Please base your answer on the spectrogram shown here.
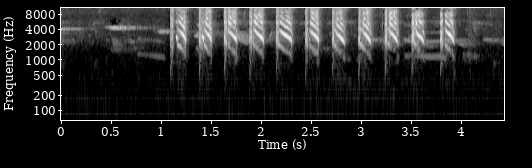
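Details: Baby Indian ringneck parakeet giving a run of about eleven harsh, high, scratchy calls, roughly four per second, each with a falling sweep, after a faint thin whistle; quiet background.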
